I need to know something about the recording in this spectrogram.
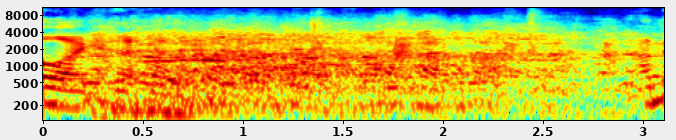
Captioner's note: audience laughing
